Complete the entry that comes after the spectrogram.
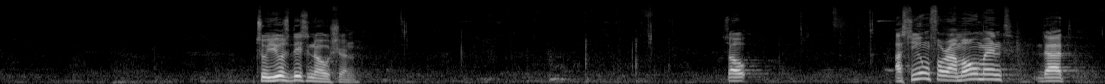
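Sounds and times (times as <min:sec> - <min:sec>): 
scratchy strokes writing on a board during a lecture: 0:01.2 - 0:02.7, 0:03.9 - 0:07.1
speech: 0:02.6 - 0:03.7, 0:07.3 - 0:07.6, 0:09.0 - 0:10.8.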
